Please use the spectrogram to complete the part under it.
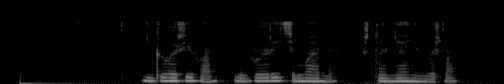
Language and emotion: Russian, sad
